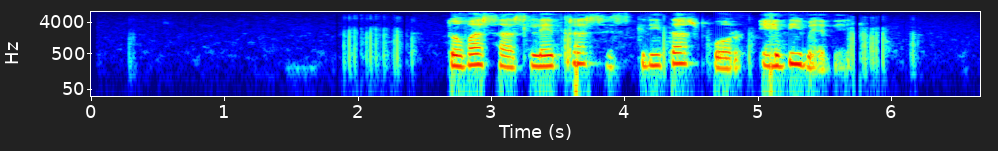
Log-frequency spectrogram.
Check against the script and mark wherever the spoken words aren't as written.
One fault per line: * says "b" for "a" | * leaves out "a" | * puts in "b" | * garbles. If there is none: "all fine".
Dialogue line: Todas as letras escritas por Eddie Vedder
all fine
